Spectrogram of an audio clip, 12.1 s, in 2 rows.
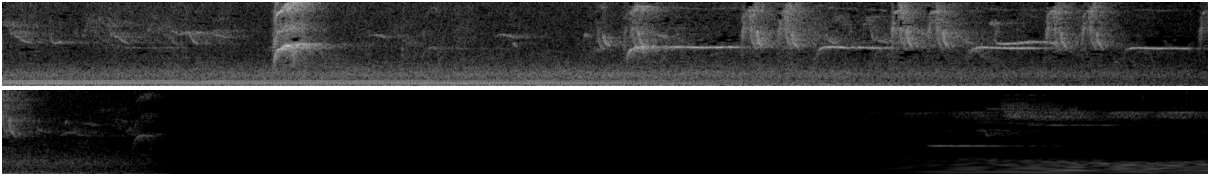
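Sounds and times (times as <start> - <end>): background music chord: 0.0 - 5.2, 10.4 - 12.0
birds chirping: 0.0 - 6.9.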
